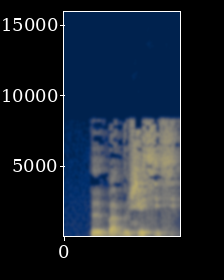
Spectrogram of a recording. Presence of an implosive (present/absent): present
